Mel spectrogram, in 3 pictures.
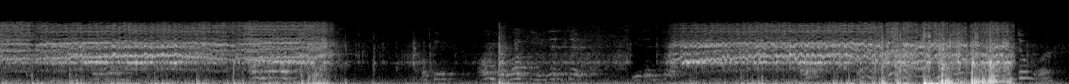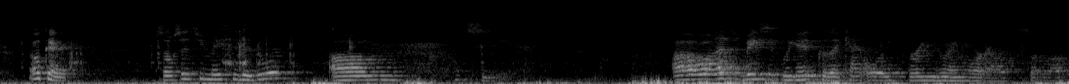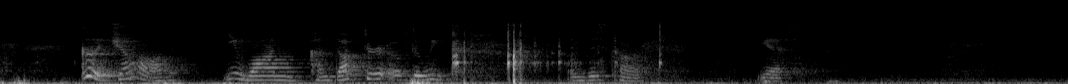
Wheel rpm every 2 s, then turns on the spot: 160, 150, 10, 60, 160, 40, 0, 0, 0, 0, 0, 0, 0, 0, 0, 0.
4-6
